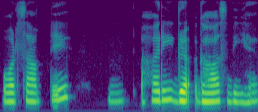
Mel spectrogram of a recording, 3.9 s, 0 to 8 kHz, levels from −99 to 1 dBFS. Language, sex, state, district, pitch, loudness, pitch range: Hindi, female, Bihar, West Champaran, 200 Hz, -20 LUFS, 195-210 Hz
